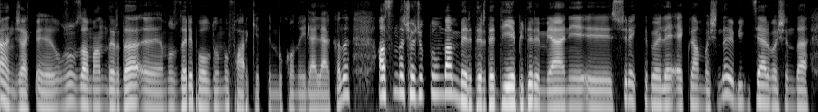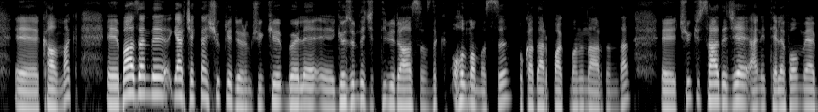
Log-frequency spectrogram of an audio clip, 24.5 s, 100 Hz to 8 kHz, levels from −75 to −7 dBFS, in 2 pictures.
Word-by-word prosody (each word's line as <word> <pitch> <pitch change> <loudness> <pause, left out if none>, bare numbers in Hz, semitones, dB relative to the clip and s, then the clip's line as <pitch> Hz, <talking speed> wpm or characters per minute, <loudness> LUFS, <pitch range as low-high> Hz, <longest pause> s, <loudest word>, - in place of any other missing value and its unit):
ancak, 110 - +1
eee, 110 -3 -1
uzun 125 +7 -5
zamandır 125 -3 -1
da, 140 +3 +5
ııı, 110 -2 -2
muzdarip 125 +4 -1
olduğumu 115 0 -3
fark 105 -3 -5
ettim 100 0 -13
bu 100 - -9
konuyla 100 0 -7
alakalı. 100 - -1 0.4
Aslında 210 +2 +6
çocukluğumdan 200 0 +3
beridir 130 -4 +3
de 135 -4 +4
diyebilirim, 135 -1 +4
yani, 120 +1 +4
eee, 120 -2 -1
sürekli 150 +3 -2
böyle 130 -1 +1
ekran 130 +1 -3
başında 140 - -4
ve 175 -7 -1
bilgisayar 140 +1 0
başında, 120 -1 -2 0.4
eee, 110 -3 +1
kalmak. 125 +8 0 0.4
Eee, 135 -1 +4
bazen 200 +1 +7
de 195 -1 +3
gerçekten 180 -1 +1
şükrediyorum. 145 -7 -4
Çünkü, 140 +3 -3
böyle, 130 -1 0
eee, 120 -2 -4
gözümde 145 +4 -2
ciddi 135 +3 -10
bir 140 -1 -3
rahatsızlık 125 -1 -3
olmaması 140 - -2
bu 125 - -10
kadar 125 -2 -2
bakmanın 120 0 -4
ardından. 110 +6 -6 0.4
Eee, 115 -1 0
çünkü 165 - -9
sadece, 150 -1 +2
hani, 125 +2 -5
telefon 125 +3 -4
veya 125 -2 -2
130 Hz, 125 wpm, -24 LUFS, 115-145 Hz, 0.4 s, bazen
